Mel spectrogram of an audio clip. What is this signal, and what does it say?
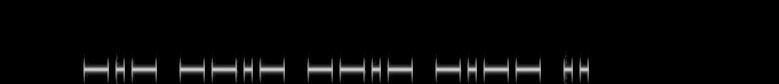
Morse code, heard as a keyed tone, about 15 wpm, 700 Hz. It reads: KQQYI
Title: Code Groups - 5 Letter:Numbers - 15wpm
